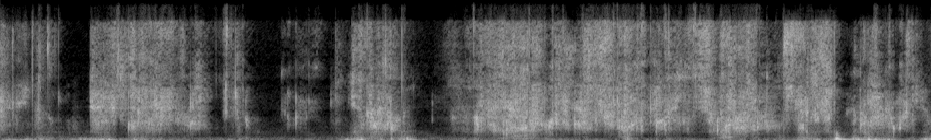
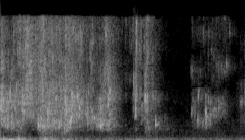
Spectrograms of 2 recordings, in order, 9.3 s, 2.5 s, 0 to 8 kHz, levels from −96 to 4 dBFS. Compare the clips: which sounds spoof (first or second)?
first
